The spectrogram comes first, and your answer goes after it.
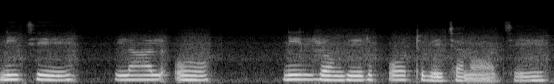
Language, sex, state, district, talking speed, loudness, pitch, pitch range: Bengali, female, West Bengal, Cooch Behar, 85 wpm, -15 LUFS, 210 Hz, 190-215 Hz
